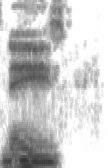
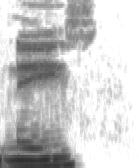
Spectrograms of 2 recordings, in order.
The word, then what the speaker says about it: Naese: Before we leave the article, the family or the couple that was on the motorcycle, Mr. and Mrs. Nays, and their last name is spelled NAESE. So that's Lester Nayes and Greta Nayes.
